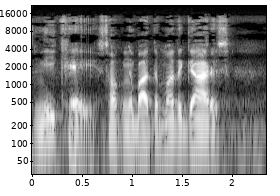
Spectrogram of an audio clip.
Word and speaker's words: Nike: three options bounced around Nike Brothers please understand that the real pronunciation of that word is Nikkei talking about the mother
